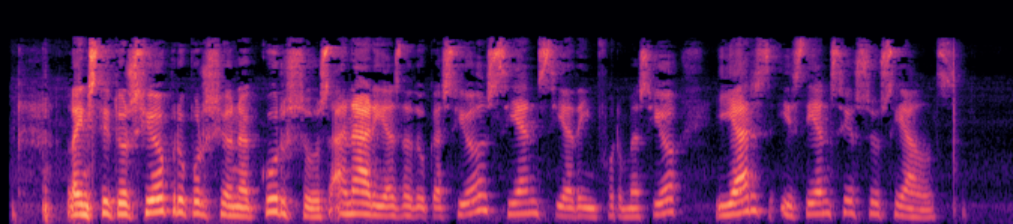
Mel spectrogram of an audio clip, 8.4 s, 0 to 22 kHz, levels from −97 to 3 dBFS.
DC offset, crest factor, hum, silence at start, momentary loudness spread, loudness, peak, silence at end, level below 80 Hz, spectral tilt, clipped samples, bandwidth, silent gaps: under 0.1%; 20 dB; none; 0.1 s; 15 LU; -21 LUFS; -2 dBFS; 0.5 s; -62 dBFS; -2.5 dB/octave; under 0.1%; 11.5 kHz; none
